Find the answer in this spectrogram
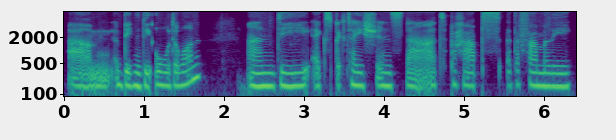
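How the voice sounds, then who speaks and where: Low, gravelly-voiced woman from Romania. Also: monotone, dark tone, no echo, studio quality. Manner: measured, thoughtful, many pauses and fillers. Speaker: guest, council director. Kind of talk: podcast interview.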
